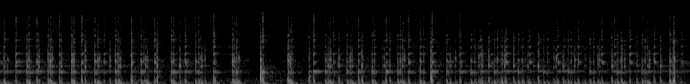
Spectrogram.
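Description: A large, empty, hollow cardboard Laphroaig whisky gift tube lies on its side and is tapped rapidly along its body with the fingertips of both hands. The result is a fast, continuous run of dull, hollow thumps, heavy in the low end, with a steady resonant tone near 600 Hz. Each tap dies away almost at once.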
